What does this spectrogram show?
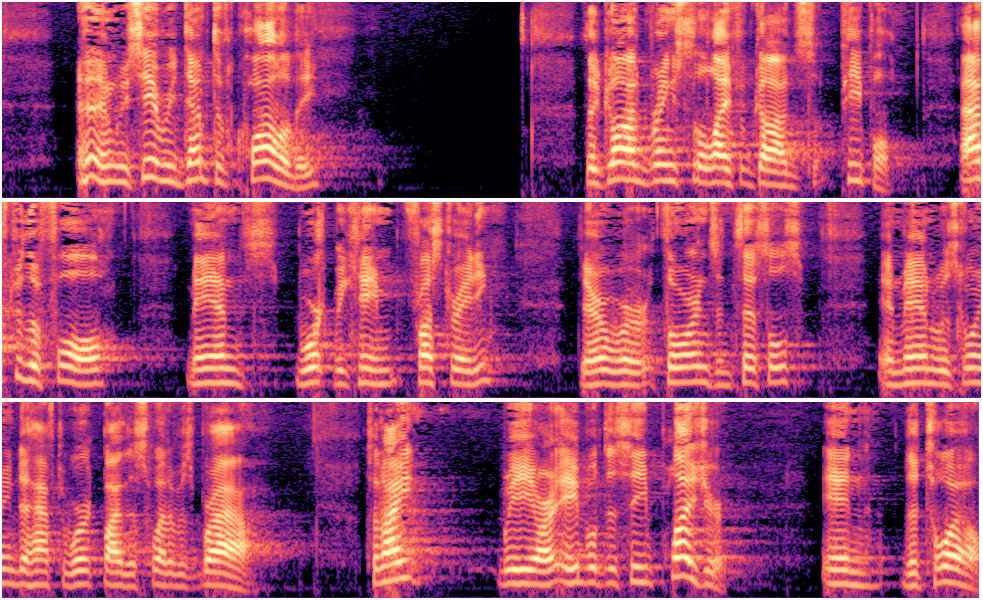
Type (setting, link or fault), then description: setting, large echoing room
